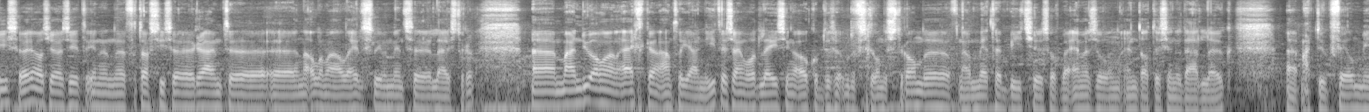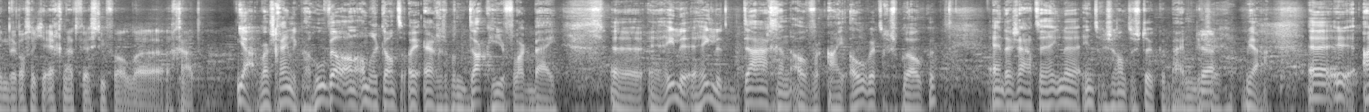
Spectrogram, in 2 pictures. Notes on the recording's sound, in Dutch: New Business Radio live vanuit Cannes. Live verslag van het Cannes Lions International Festival of Creativity 2023.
